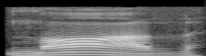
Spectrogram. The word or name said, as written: mauve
